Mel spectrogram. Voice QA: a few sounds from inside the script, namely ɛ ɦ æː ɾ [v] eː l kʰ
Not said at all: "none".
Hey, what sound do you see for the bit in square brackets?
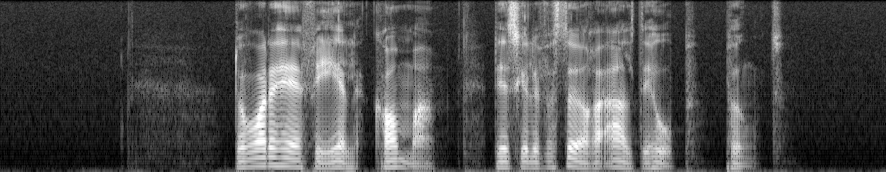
f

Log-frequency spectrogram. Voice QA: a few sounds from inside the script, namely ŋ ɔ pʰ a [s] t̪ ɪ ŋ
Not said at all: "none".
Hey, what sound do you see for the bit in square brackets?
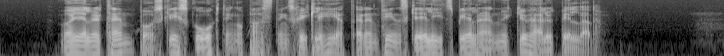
s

